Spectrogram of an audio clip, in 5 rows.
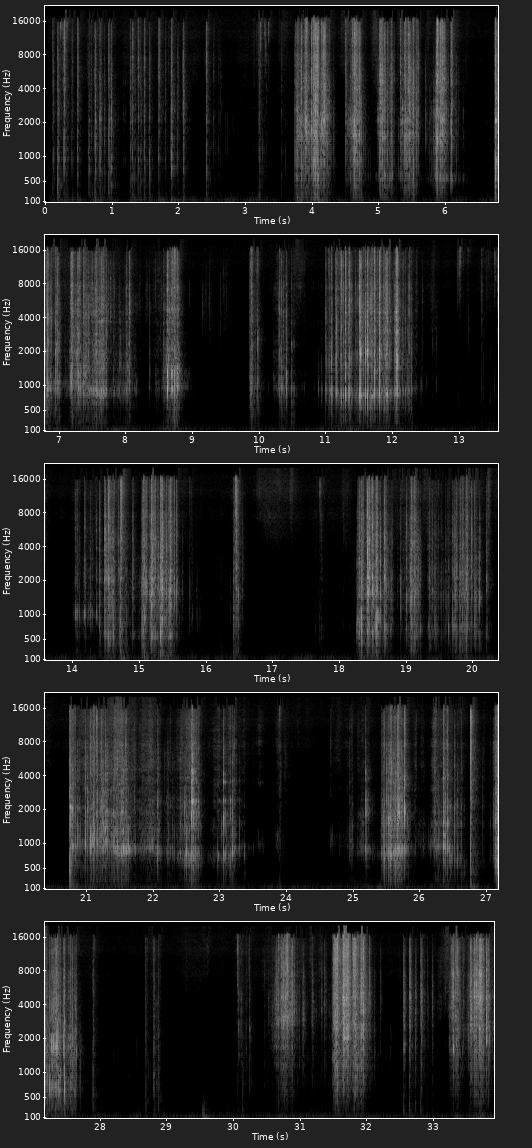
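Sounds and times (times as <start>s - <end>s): candy wrappers crinkling: 30.5s - 33.9s.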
